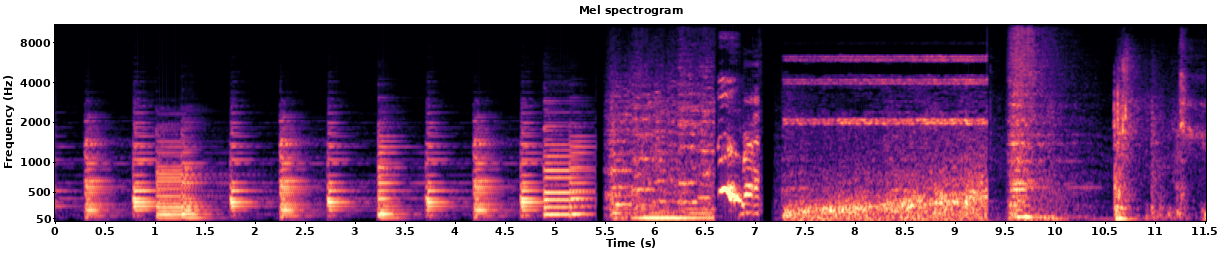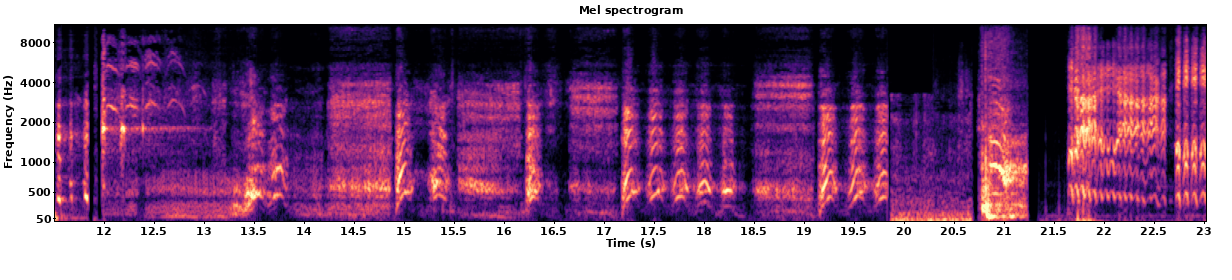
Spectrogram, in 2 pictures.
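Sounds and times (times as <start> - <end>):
dog barking and yipping: 13.4 - 14.0, 14.9 - 15.6, 16.2 - 16.5, 17.2 - 18.5, 19.1 - 19.9.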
